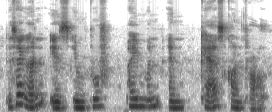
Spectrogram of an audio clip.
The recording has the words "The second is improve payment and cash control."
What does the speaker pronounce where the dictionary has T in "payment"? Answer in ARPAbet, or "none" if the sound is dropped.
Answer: T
